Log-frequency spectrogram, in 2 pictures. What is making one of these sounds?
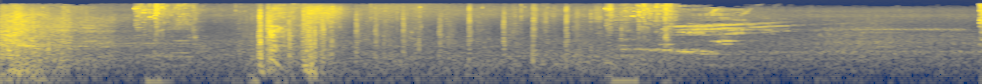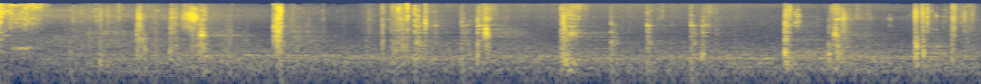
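Footsteps tap on stone and metal.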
